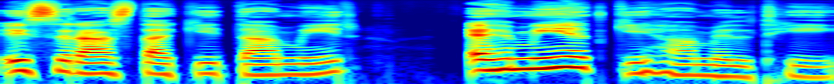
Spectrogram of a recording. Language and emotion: Urdu, neutral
